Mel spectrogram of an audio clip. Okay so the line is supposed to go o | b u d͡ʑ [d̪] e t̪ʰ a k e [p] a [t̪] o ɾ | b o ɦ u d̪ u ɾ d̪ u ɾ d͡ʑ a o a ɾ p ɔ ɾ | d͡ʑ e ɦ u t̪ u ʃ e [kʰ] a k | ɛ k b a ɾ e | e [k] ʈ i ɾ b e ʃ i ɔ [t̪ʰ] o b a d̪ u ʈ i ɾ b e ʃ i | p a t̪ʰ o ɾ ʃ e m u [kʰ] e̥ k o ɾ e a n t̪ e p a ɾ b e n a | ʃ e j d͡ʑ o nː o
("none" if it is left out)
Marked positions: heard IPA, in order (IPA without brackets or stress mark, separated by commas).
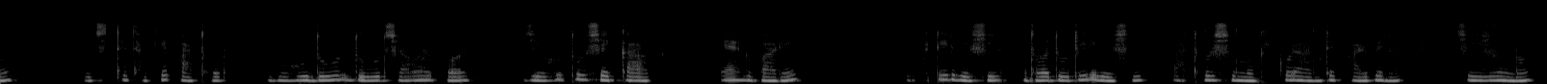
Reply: t̪, p, t̪ʰ, k, k, t̪ʰ, kʰ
